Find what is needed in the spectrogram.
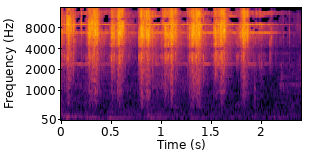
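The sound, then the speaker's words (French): A bell rings in a rapid, steady series of bright, clanging strokes at a wedding, many hits in a couple of seconds with no talk over them. “Là, vous avez la cloche.”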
